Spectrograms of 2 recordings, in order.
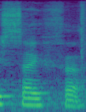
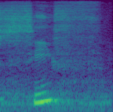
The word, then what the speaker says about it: Seife: When you look at the Seife or the Seife, S-E-I, in German, I before E is E, and E before I is I. Essentially, you're pronouncing the second letter in that pair.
